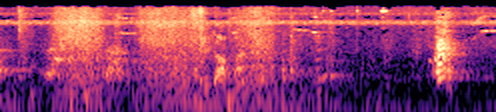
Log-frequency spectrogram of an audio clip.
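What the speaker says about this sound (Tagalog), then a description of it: "iyak-iyak ang aso" A dog whines and yips in a home, short whimpers and a brief bark scattered across the moment, moderately close, with a person speaking briefly.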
